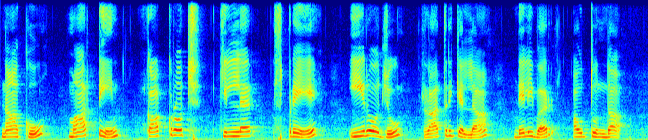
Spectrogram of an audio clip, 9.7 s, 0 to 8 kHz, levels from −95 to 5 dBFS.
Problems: constant background noise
